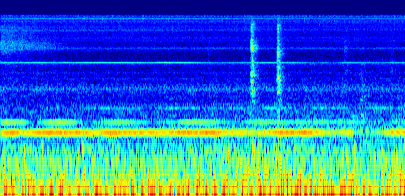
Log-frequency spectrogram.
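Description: An oncoming train rushes past close by.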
